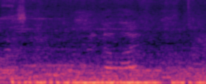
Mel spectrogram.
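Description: A low rumble under faint voices of people talking.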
